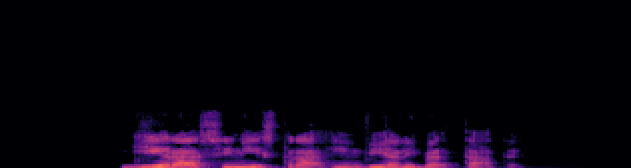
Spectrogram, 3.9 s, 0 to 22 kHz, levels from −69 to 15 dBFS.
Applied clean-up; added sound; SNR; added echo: neural mask model DeepFilterNet 3.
